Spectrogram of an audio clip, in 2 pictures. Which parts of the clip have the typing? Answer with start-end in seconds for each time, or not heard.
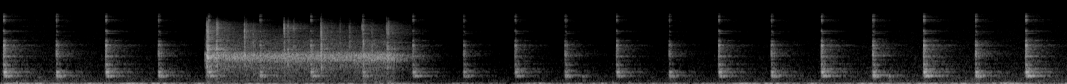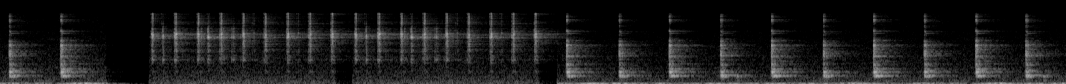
2.0-4.0.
